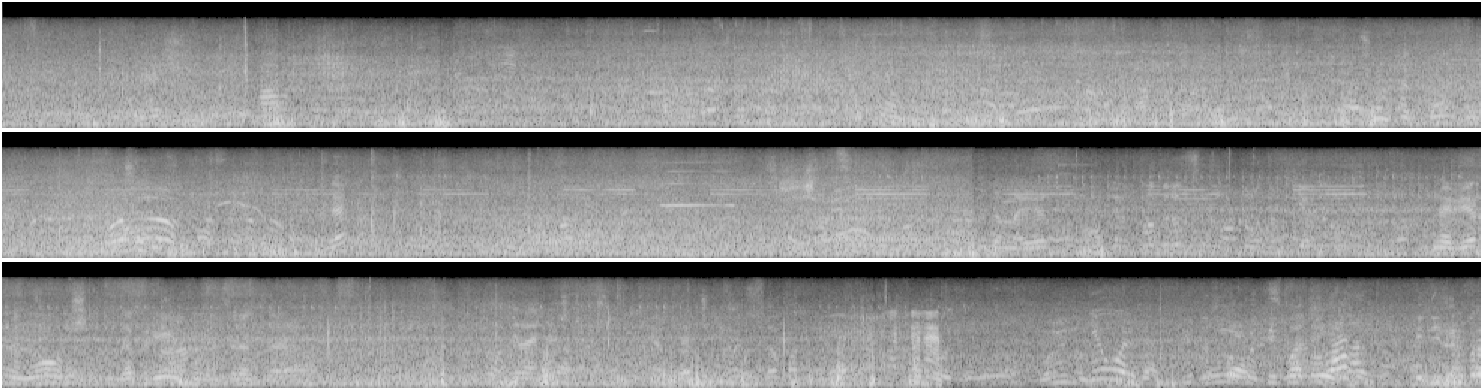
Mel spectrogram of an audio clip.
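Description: A crowd of men and women talks and calls out outdoors.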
